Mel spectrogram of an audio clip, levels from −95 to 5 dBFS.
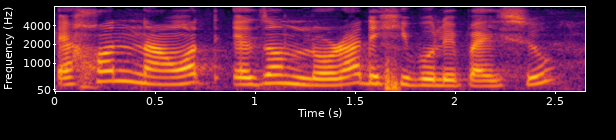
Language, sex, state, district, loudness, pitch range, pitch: Assamese, female, Assam, Kamrup Metropolitan, -13 LUFS, 220-285 Hz, 245 Hz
